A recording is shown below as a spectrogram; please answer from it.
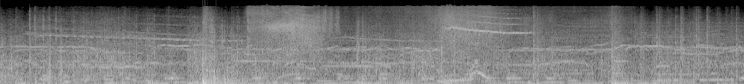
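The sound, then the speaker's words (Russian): Firecrackers, lit and thrown by children, explode with a few sharp, loud bangs spaced several seconds apart. Voices and thin whistling tones run between the blasts. “Дети нашли петарду. Они их поджигают и бросают в сторону.”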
